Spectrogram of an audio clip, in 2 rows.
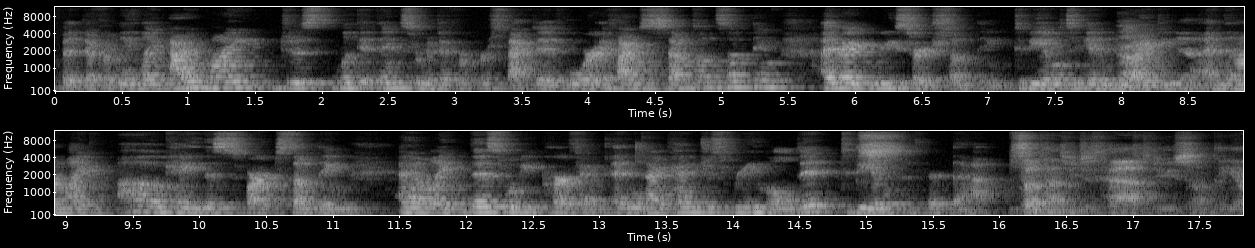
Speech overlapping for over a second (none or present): none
